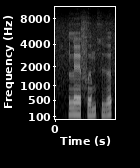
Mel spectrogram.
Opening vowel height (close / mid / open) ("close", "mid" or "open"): mid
